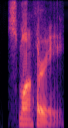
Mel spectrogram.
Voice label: "smothery", American

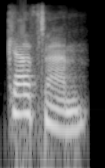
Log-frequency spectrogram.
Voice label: "caftan", Indian

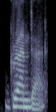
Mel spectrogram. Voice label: "grandad", Indian

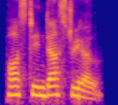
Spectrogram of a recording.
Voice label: "postindustrial", Indian; Dictionary

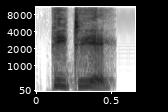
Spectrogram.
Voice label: "PTA", Indian; Dictionary

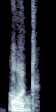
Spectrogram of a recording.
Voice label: "odd", Indian

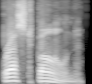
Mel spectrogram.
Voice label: "breastbone", American

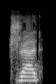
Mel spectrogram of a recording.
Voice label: "trad", Indian

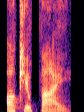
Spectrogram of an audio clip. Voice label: "occupy", Indian

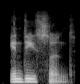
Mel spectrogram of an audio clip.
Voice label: "indecent", American

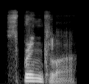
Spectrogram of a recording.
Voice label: "sprinkler", British

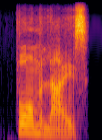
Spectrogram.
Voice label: "formalize", Indian

